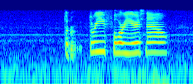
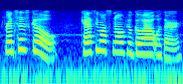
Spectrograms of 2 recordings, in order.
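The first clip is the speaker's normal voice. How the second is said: mock yell; 4 semitones higher than usual. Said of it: "his sister yells out".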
